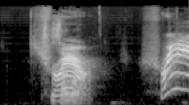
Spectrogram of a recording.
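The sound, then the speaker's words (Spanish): Two high, whiny kitten-like meows, fairly loud, with a short pause between them, apparently a human voice imitating a mewing kitten. “como un gatito.”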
